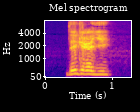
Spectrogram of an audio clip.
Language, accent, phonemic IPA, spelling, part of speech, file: French, Canada, /de.ɡʁe.e/, dégréer, verb, LL-Q150 (fra)-dégréer.wav
- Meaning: to unrig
